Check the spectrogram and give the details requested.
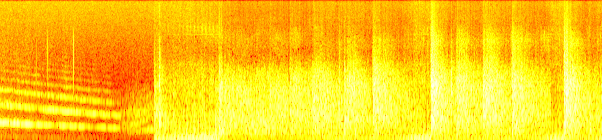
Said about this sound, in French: Des coups de feu ont retenti.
